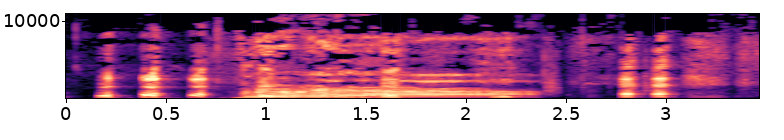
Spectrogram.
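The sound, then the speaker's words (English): A person vocally imitates a loud, monstrous burp by the story character Mitch: a long, rumbling, guttural belch lasting over a second, bracketed by a few short sharp vocal bursts before and after. “Mitch burps.”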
